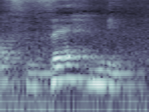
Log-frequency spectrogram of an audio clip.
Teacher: como se tivesse um I ao final e não E, porque esse E vai ser átono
